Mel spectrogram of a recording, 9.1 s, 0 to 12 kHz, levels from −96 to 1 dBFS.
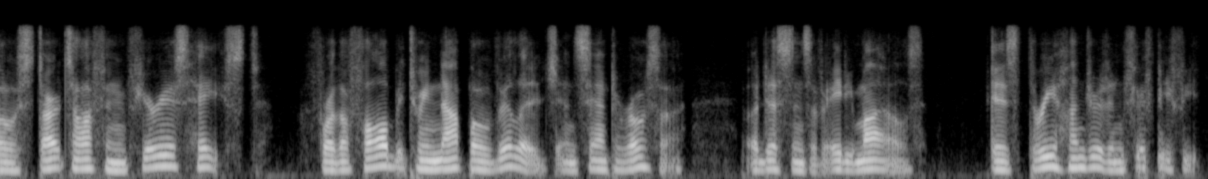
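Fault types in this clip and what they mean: AMR bit errors: corrupted low-priority bits in the coded frames misplace excitation pulses, making the speech briefly hoarse and gargly at 1.75 to 1.92 s and 8.38 to 8.75 s.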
